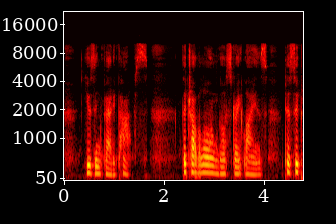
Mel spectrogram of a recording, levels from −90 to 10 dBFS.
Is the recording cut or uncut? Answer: uncut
